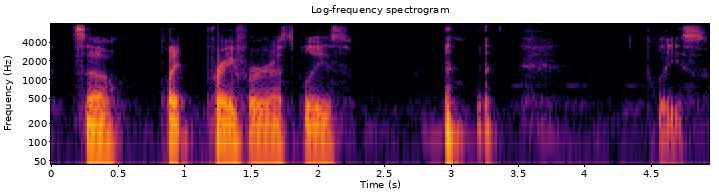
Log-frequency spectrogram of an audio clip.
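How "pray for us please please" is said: nervous laughing, lower and quieter. Asking listeners to pray for them: nervous laughter while talking. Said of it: "I'm laughing 'cause it's nervous laughter".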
